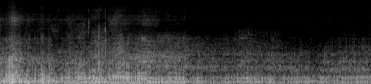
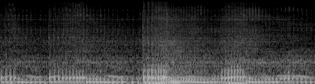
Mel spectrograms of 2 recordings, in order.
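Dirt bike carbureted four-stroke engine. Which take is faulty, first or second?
second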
